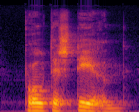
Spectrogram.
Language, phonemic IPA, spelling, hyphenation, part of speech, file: Dutch, /ˌproː.tɛsˈteː.rə(n)/, protesteren, pro‧tes‧te‧ren, verb, Nl-protesteren.ogg
- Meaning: to protest, to demonstrate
